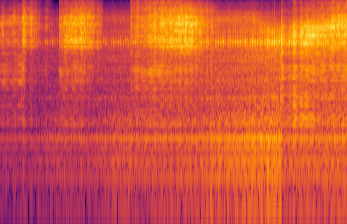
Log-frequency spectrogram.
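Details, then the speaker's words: Wood lathe turning with steady motor hum and a nice even hissing gouge cut, no chatter or vibration from pushing too hard: smooth even cut. "Sound is important. I don't know if you hear, it's a nice even zzz."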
